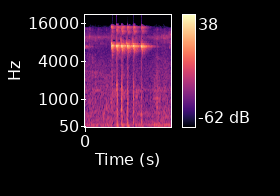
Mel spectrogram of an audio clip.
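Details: Philippine hanging parrot, known locally as kulasisi or colasisi: one quick burst of five sharp, shrill, very high notes strung together in under a second, then quiet background.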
